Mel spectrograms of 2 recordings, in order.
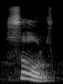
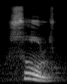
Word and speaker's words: salt: ملح salt salt s a l t. حرف ال a بينطق o، سولت سولت اس اي ال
